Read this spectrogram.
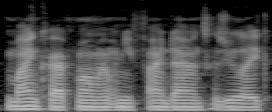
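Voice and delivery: usual speaking voice

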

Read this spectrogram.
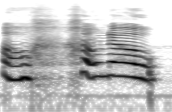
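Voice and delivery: high, loud cry of dismay; anguished girlish wail. A narrator's reading. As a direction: cry out at a terrible discovery. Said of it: "cried the two girls".

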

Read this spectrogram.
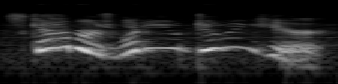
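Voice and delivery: high, loud bewildered question; blank surprise. A narrator's reading. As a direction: exclaim to a lost pet in amazement. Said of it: "said Ron blankly".

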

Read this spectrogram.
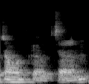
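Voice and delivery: ordinary talk

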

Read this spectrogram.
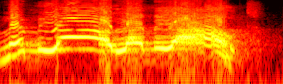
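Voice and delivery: high, loud desperate scream, drawn out. Retold or imitated. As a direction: imitate a trapped soul screaming. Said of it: "that one who was screaming".

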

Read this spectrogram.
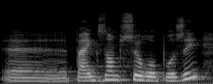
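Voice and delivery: usual speaking voice

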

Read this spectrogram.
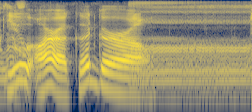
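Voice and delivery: slow, low, drawn-out doggy praise. Real, not acted. Owner praising her dog Ivory, slow and low. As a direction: stretch each word out fondly.

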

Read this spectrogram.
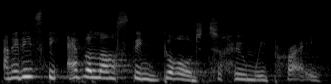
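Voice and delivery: usual speaking voice

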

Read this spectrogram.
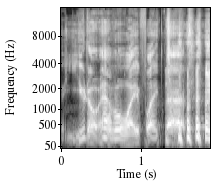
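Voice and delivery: slow, high, laughing through the words; laughing tease. Real, not acted. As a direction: tease him while cracking up. Teasing friend while laughing.

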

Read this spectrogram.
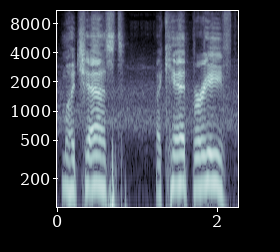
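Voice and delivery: high, loud desperate cries; panicked pain. A narrator's reading. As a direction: gasp out in fear. Coach collapses in pain.

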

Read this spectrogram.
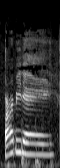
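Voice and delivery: ordinary talk, nothing marked

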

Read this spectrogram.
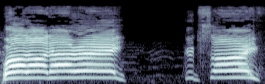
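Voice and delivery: slow drawn-out cheer; loud praise. Real, not acted. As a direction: shout it across the pitch. Praising keeper loudly.

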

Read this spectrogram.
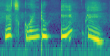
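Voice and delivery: put-on high, loud scared cry of a little boy; frightened cry. Little boy crying out in fear of the monster. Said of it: "cried Atom".

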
